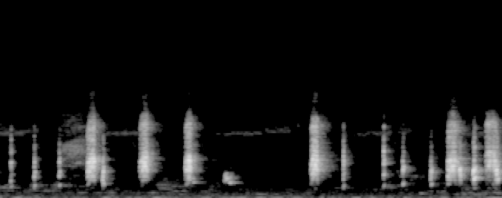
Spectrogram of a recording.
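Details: Cendet (long-tailed shrike) in active song, a lure for birds that have stopped singing: irregular bursts of scratchy, buzzy notes and short twitters, with uneven pauses between them.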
